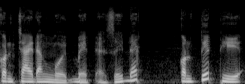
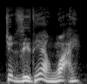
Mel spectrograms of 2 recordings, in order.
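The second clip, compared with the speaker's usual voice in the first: anxious; 4 semitones higher, 3 dB louder than usual. A narrator's reading. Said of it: "rối rít hỏi".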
